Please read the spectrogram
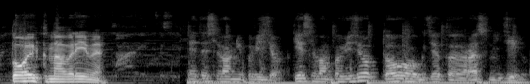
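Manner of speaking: usual speaking voice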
